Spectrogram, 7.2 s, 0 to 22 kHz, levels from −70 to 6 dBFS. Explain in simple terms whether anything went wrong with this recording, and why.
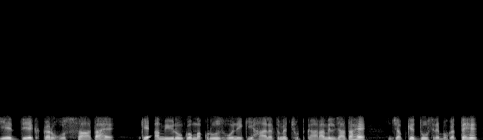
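Nothing went wrong: the speech has the narrow sound of an ordinary telephone line, with only the range from about 150 Hz to 3.4 kHz kept, which is exactly how standard G.711 phone coding is meant to sound.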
